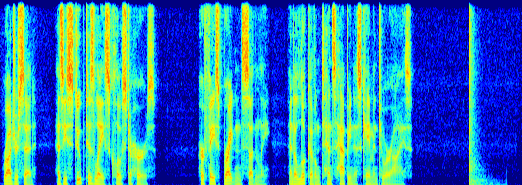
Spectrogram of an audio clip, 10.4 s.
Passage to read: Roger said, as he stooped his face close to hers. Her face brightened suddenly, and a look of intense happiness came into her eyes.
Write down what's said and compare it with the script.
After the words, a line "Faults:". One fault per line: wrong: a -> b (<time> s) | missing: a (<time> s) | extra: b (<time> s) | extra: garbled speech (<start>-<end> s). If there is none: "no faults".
Roger said, as he stooped his lace close to hers. Her face brightened suddenly, and a look of intense happiness came into her eyes.
Faults:
wrong: face -> lace (1.9 s)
